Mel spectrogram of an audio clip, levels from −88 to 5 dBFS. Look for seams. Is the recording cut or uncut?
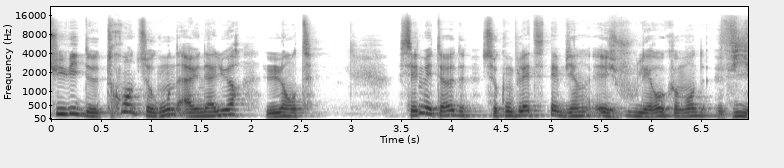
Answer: cut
